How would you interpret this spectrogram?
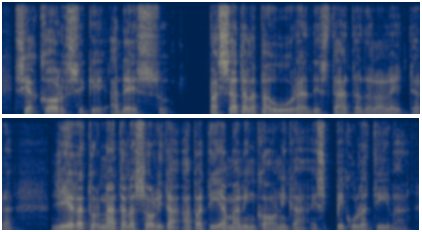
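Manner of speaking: usual speaking voice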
